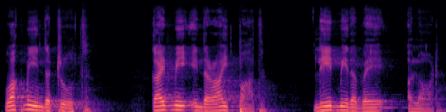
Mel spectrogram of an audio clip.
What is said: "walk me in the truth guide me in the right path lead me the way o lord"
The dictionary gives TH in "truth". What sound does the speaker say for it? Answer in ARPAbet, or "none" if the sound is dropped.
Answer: T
